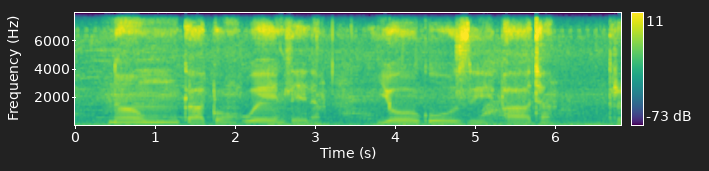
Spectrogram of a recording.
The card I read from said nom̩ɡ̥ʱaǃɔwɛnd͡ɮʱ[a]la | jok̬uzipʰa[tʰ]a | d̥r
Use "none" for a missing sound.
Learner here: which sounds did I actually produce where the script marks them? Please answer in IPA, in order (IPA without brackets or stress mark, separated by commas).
ɛ, tʰ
